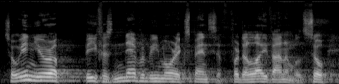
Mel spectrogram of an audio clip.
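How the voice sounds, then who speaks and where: At a conference, an Irish man gives a chatty talk in a medium-pitched voice with lively intonation and a quick pace. His speech is packed with fillers, restarts and anecdotes, and the recording carries a long hall reverb.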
